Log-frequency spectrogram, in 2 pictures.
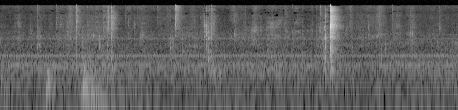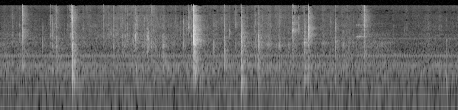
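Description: Disposable exam gloves being pulled onto the hands: rubbery rustling with scattered sharp snaps, the loudest about five and ten seconds in, and a soft low thump about a second in.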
